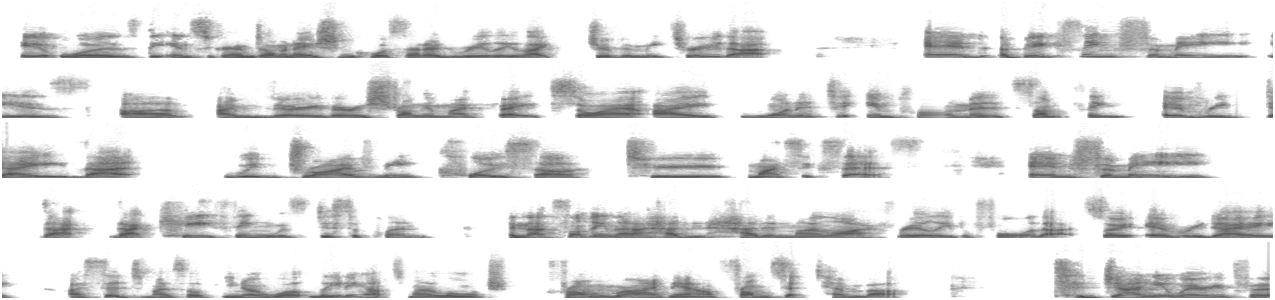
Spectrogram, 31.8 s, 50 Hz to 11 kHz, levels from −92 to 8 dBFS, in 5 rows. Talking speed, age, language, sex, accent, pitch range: 170 wpm, 10-29, English, female, Australian, 190-225 Hz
